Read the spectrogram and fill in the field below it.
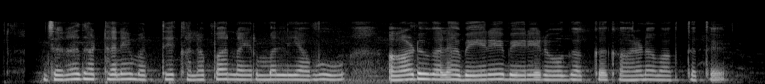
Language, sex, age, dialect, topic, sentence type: Kannada, female, 25-30, Central, agriculture, statement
